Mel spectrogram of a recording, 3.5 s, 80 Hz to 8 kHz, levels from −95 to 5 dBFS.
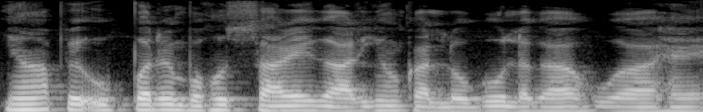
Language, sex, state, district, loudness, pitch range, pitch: Hindi, male, Jharkhand, Ranchi, -16 LUFS, 110-140 Hz, 125 Hz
